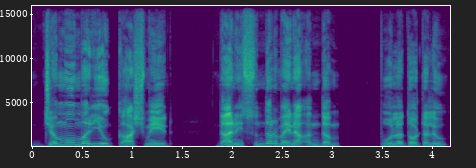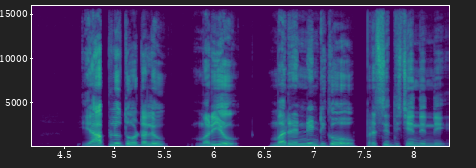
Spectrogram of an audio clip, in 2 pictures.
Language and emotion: Telugu, neutral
